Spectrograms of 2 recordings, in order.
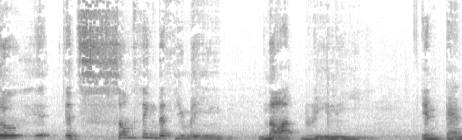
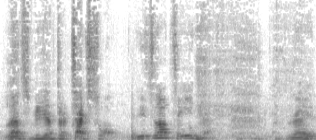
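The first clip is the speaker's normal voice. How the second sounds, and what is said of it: Vince McMahon impression. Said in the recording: “That's actually very good. ... It's probably the best Vince impression we've had on the podcast.”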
